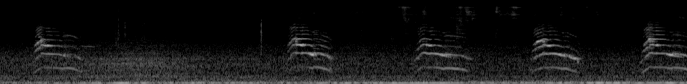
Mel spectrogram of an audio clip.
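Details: Stray kitten found outdoors after its crying was heard, calling five times in a row, spaced roughly one to two and a half seconds apart. Each meow is clear, bright and arching, with faint traffic rumble behind.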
